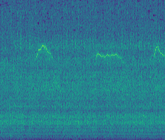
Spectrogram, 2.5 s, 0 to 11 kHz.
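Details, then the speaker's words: 2008 BMW E60 528i 3.0 NA petrol, 170,478 km, stalling while driving, check engine light, white smoke, oil consumption: steady idle with airy hiss and faint high whistle; excessive crankcase vacuum suspected, not confirmed. "엔진 내부에 진공이 좀 많은 걸로 확인이 돼요 소리 들리시죠 어느 정도의 진공은 형성이 되는데 좀 진공이 좀 많은 편이에요"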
